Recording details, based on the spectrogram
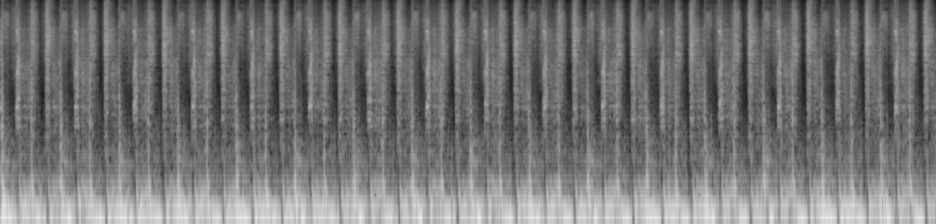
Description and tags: This is my own composition. Made with free samples from the internet, made loops with it, and heavy processing through my mixer and guitaramp, and compressor.
beat, hard, techno, loop, distortion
